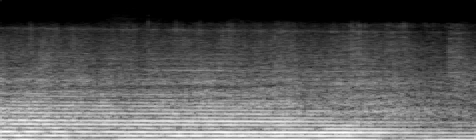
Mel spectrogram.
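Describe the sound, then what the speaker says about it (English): A crop-dusting spray plane drones overhead as it works a neighboring field, its propeller engine giving a loud, steady, continuous roar throughout with no talk. "Man, I love it when these spray planes come and do our neighbor stuff."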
